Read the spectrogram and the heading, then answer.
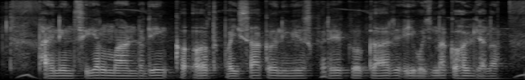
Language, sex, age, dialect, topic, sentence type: Bhojpuri, female, 18-24, Western, banking, statement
